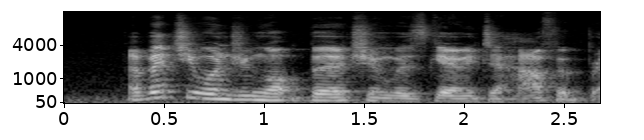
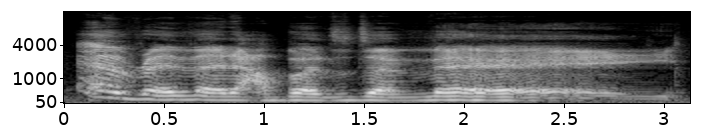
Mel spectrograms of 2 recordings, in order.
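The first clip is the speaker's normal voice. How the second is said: slow, loud, put-upon goat lament; self-pitying sigh; 3 semitones higher, 7 dB louder, much slower than usual. Acted. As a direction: moan at his own bad luck. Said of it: "he sighed".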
